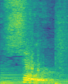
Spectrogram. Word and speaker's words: sword: It happens when the letter S meets the letter W, and then it will be pronounced as S. For example, in words answer and sword.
